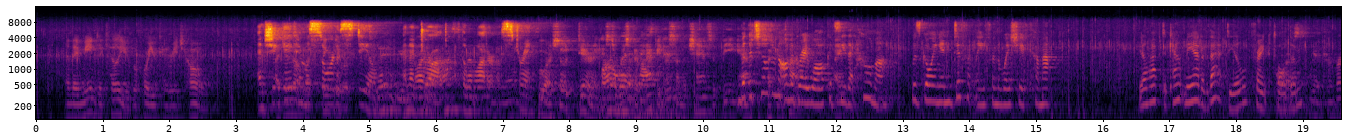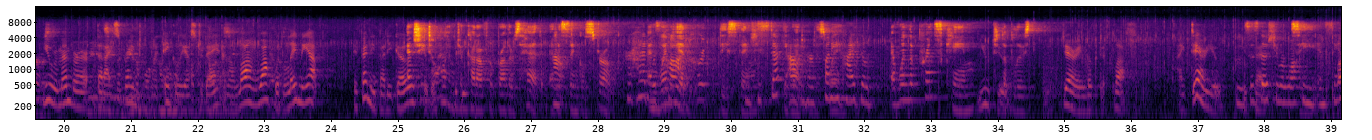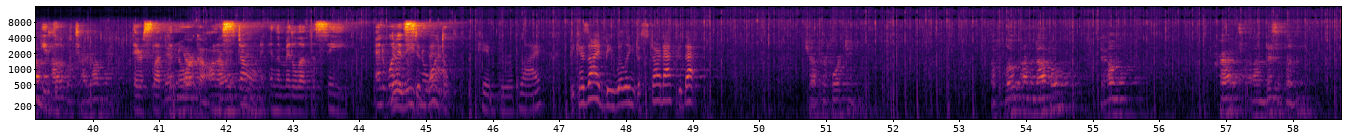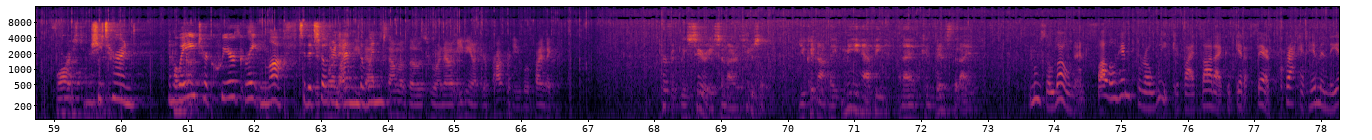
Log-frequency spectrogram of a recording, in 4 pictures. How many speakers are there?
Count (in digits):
6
